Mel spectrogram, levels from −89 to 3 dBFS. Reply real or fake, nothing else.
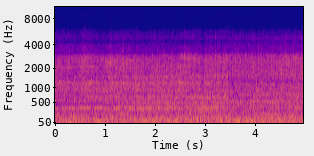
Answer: real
